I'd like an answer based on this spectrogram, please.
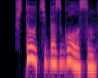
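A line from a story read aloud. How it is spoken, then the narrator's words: Plain. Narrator (Russian): спросила я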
